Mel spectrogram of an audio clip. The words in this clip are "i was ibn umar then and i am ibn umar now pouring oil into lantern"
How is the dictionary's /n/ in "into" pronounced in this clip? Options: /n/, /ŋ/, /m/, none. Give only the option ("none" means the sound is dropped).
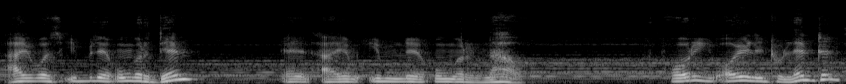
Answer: none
